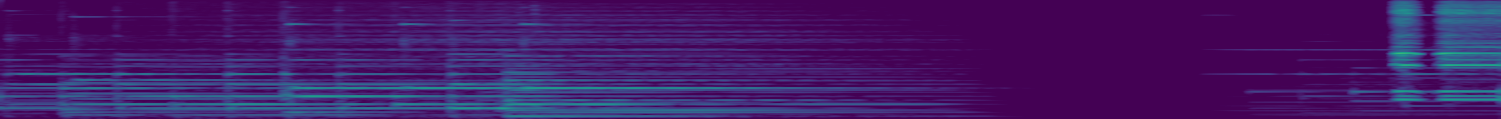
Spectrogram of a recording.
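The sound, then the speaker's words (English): A chiming musical jingle rings out and fades, then after a brief silence a train whistle blows with a steady, sustained tone, joined near the end by short noisy bursts. “There's the whistle, and we're on our way.”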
